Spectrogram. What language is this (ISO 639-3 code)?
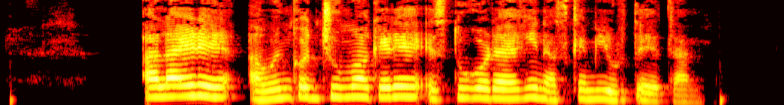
eus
